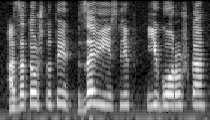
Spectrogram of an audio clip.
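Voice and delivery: put-on a sharp old woman needling her son; old lady's reproach. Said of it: "промямлила опять генеральша". (громкий упрёк старой генеральши)

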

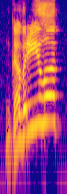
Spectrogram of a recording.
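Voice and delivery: very high loud command; cry out. A narrator's reading. Uncle orders Gavrila, shouting. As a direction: order the servant, shaken. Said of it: "вскричал дядя".

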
